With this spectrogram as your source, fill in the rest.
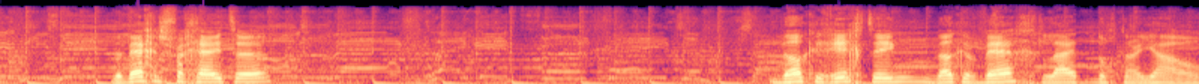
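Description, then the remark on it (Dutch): A pop song plays with a sung vocal melody over a steady, clear beat, two sustained vocal phrases separated by a quieter instrumental stretch, fairly loud. “Nou, je hoort het ze nu ook zingen.”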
